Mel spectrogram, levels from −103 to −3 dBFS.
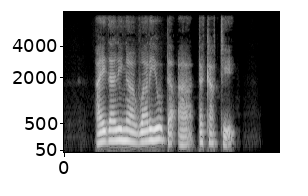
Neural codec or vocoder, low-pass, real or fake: codec, 16 kHz, 0.5 kbps, FunCodec, trained on LibriTTS, 25 frames a second; 7.2 kHz; fake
